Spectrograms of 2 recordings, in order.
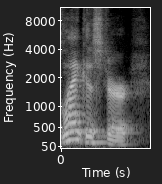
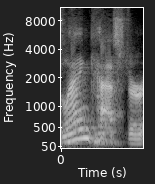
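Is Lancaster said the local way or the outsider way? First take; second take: local; outsider. First: It is said the way locals pronounce it. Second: It is said the way outsiders pronounce it. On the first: The speaker is a local. The speaker calls it right. "no, it's Lancaster. What Danny said was the correct pronunciation" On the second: The speaker is not from the area. The speaker calls it wrong. "for anybody who's listening to this outside of P A and you're like, oh, it's Lancaster"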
